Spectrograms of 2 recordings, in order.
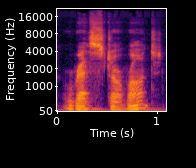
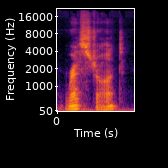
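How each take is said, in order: First: All syllables are pronounced fully. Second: A syllable is dropped, shortening the word. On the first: "we reduce restaurant" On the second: "to restaurant"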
